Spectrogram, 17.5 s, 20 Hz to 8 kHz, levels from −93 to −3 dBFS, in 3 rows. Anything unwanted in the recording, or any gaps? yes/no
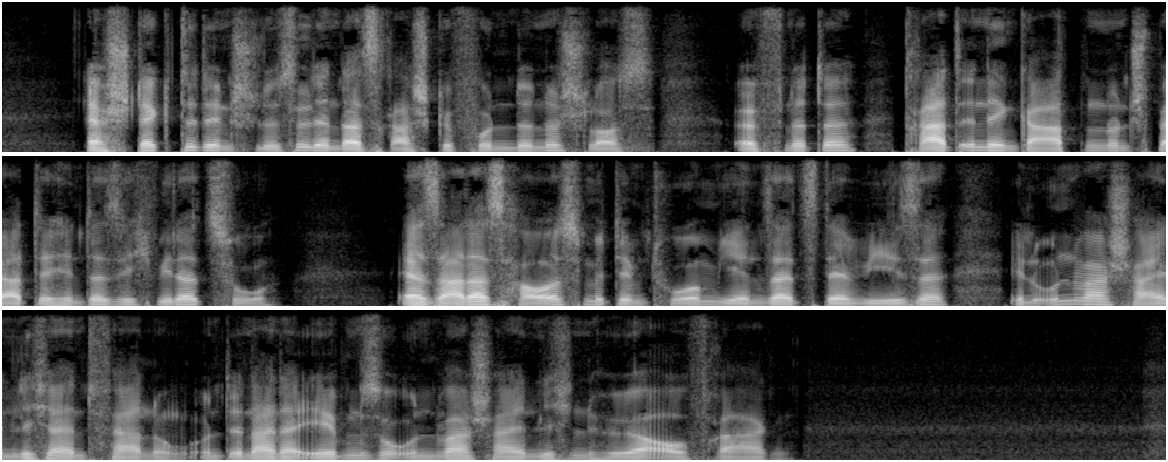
no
